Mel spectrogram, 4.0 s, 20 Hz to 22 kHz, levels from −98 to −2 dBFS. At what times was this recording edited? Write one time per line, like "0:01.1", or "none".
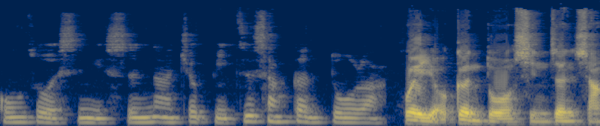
0:02.5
